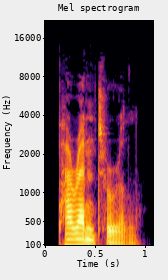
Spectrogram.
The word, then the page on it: parenteral: British English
